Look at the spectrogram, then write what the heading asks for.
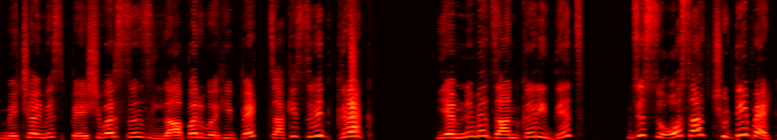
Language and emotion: Kashmiri, angry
